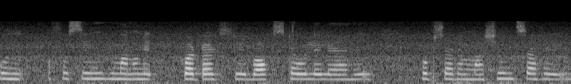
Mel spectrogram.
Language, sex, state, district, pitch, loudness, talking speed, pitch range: Marathi, female, Maharashtra, Washim, 245 Hz, -20 LUFS, 135 wpm, 235-260 Hz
